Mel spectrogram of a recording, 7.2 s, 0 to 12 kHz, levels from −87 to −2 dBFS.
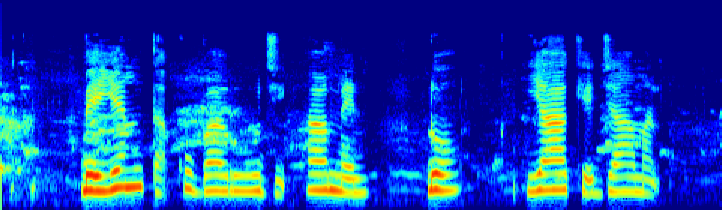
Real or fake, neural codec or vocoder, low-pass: real; none; 7.2 kHz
